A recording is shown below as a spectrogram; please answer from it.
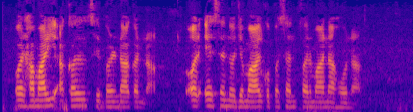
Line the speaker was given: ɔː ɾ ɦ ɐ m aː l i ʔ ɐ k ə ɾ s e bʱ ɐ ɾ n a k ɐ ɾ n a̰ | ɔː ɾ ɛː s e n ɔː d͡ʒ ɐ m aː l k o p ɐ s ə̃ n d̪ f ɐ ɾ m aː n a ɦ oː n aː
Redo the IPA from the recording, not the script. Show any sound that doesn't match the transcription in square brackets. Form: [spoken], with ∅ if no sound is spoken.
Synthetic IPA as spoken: ɔː ɾ ɦ ɐ m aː [ɾ] i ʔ ɐ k ə [l] s e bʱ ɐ ɾ n a k ɐ ɾ n a̰ | ɔː ɾ ɛː s e n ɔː d͡ʒ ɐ m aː l k o p ɐ s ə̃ n d̪ f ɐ ɾ m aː n a ɦ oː n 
